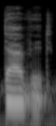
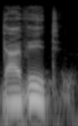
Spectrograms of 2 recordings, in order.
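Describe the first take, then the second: First: The name is said the southern African way. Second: The name is said the French way. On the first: "in southern part of Africa, it's like David" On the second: "in Paris, they'd be like David"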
